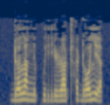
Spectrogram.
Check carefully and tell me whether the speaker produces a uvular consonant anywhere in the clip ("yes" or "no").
no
